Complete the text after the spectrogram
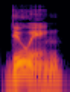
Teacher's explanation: It's a very common feature, especially in informal situations or when the ing word isn't stressed. It's a shift from a velar nasal to an alveolar nasal N.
